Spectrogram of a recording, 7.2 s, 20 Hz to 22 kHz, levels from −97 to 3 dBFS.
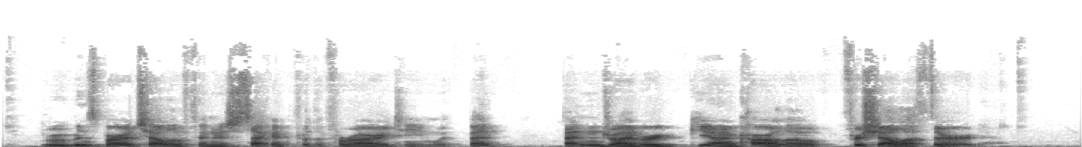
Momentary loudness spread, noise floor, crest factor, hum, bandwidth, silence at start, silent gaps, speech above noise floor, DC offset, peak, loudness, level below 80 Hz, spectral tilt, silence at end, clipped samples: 11 LU; -44 dBFS; 18 dB; none; 15 kHz; 0.3 s; none; 25 dB; under 0.1%; -2 dBFS; -20 LUFS; -44 dBFS; -6 dB/octave; 0.35 s; under 0.1%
